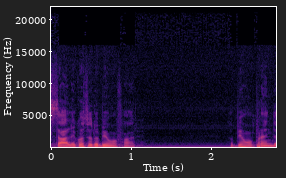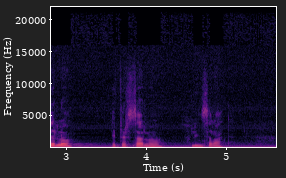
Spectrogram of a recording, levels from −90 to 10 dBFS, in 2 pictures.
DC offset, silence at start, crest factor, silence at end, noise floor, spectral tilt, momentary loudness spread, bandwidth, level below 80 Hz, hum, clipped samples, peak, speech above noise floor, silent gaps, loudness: under 0.1%; 0 s; 22 dB; 0 s; -56 dBFS; -7 dB/octave; 19 LU; over 20 kHz; -62 dBFS; 50 Hz at -55 dBFS; under 0.1%; -14 dBFS; 24 dB; none; -34 LUFS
